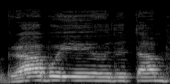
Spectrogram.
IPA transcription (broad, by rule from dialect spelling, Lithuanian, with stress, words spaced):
ˈɡrɑːbʊɪ ɪ dɐ ˈtɐm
